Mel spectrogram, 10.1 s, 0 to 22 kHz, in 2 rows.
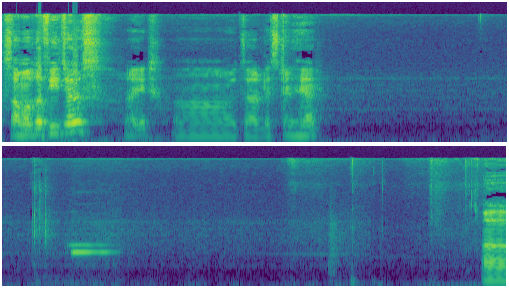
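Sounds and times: two-tone electronic beep: 0:05.7 - 0:06.3.

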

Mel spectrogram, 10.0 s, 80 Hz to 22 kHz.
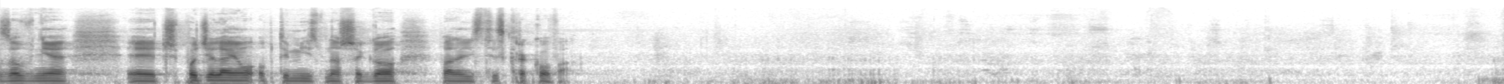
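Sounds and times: soft rustling: 0:03.9 - 0:10.0.

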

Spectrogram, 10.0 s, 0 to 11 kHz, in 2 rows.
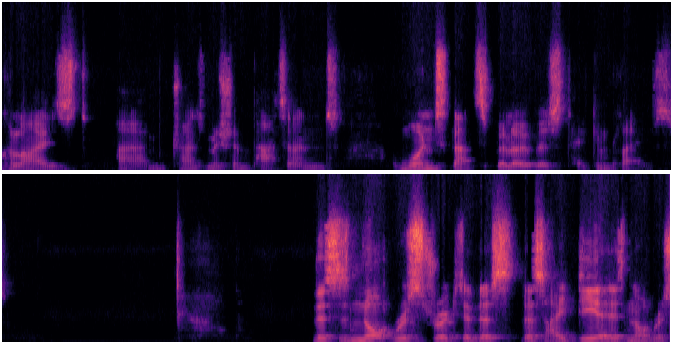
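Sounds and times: faint steady hiss: 0:00.0 - 0:10.0
soft intake of breath: 0:06.3 - 0:06.8.

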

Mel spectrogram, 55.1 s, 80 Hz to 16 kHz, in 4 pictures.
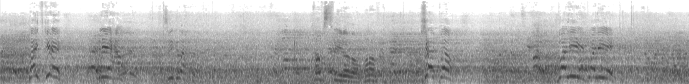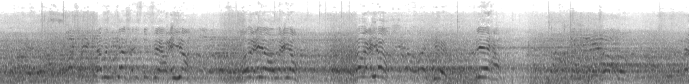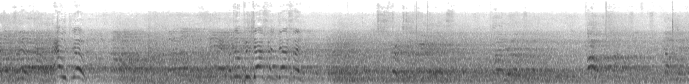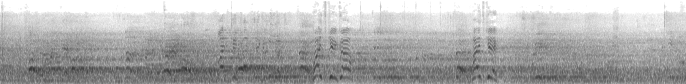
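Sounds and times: men shouting in echoing hall: 0:00.0 - 0:53.2.

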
